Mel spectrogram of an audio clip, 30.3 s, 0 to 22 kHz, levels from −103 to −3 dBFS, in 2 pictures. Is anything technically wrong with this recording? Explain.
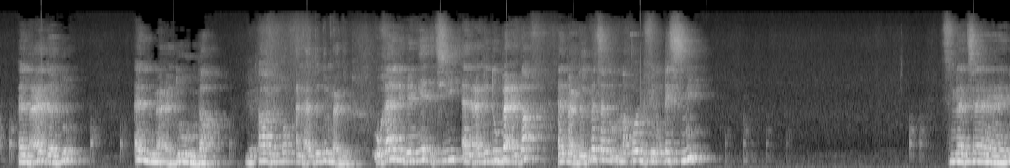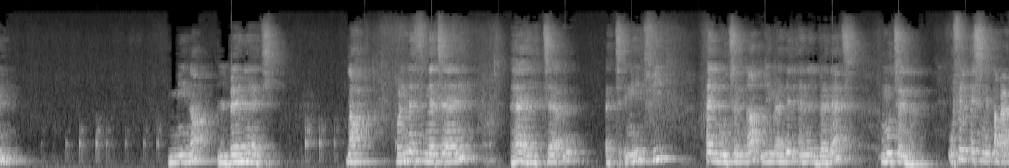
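Yes. From 0.61 s to 29.62 s, around thirty ticks recur exactly once per second. These are periodic USB or driver dropouts: something stalls the USB bus or audio driver on a one-second cycle, and each stall replaces a tiny fraction of a millisecond of sound with silence.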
